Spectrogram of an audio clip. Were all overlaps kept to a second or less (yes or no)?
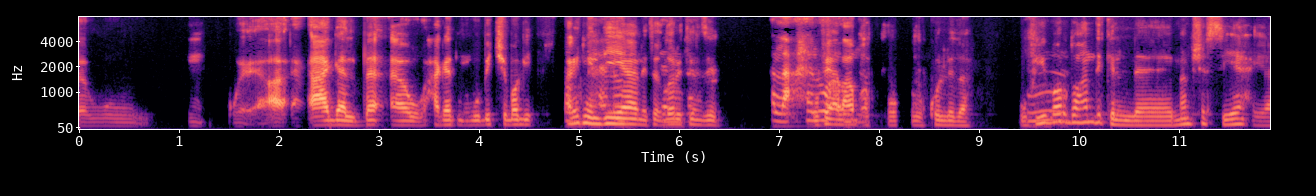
no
